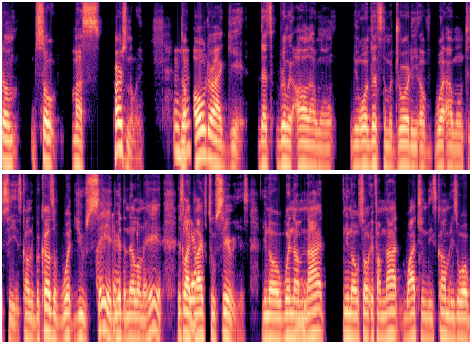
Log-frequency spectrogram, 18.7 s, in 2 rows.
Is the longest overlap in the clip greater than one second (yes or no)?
no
